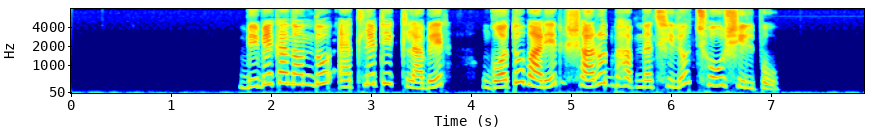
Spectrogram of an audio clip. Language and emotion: Bengali, neutral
